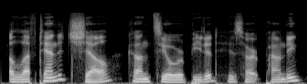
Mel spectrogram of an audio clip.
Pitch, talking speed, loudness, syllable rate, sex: 130 Hz, 155 wpm, -17 LUFS, 5.0 syllables/s, male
